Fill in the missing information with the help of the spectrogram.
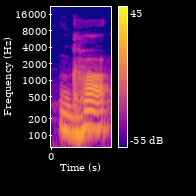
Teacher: घा महाप्राण ध्वनि तो है ही, सघोष भी है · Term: सघोष महाप्राण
